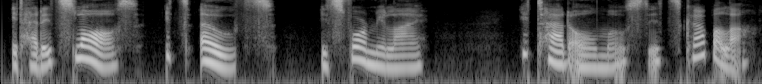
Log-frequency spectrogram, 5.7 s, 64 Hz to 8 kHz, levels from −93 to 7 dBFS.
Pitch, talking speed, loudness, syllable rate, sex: 200 Hz, 125 wpm, -22 LUFS, 4.2 syllables/s, female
